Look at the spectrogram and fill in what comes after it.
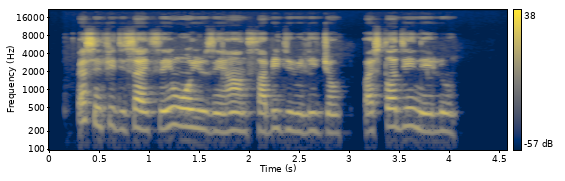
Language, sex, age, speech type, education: Nigerian Pidgin, female, 15-29, spontaneous, tertiary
